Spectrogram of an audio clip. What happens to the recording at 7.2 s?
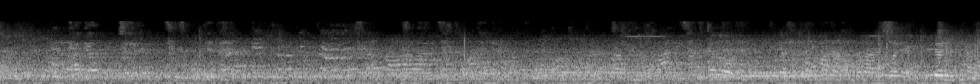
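At 7.2 s the audio carries the same damage it has from start to finish: a coarse, gritty texture with a hissy halo around the sound and a smeared, underwater quality. There is no content above 7.7 kHz. This is most likely Nellymoser compression, the old Flash microphone codec, at a rate that fits about 32 kbps. Its fixed, sparse bit budget starves weaker bands, which get filled with noise instead of real detail.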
